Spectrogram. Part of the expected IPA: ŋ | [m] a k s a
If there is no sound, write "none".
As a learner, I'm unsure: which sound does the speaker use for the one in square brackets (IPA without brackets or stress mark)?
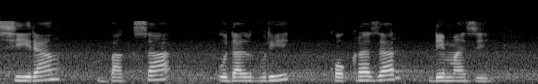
b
